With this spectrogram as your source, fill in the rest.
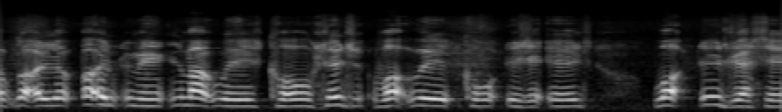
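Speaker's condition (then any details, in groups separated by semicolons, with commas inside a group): Cerebral palsy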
